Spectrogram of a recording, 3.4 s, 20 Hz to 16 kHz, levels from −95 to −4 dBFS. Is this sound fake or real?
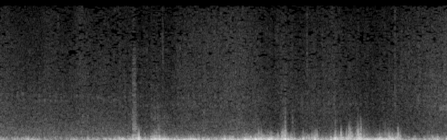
real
